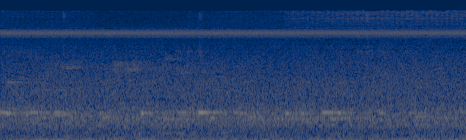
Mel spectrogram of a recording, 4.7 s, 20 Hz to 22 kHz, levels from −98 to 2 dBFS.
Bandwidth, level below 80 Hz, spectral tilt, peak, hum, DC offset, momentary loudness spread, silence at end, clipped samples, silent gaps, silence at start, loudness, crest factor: 16 kHz; -70 dBFS; -1.5 dB/octave; -42 dBFS; none; under 0.1%; 2 LU; 0 s; under 0.1%; none; 0 s; -56 LUFS; 16 dB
